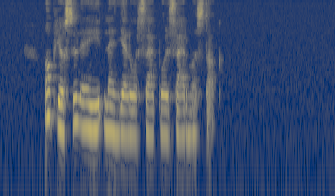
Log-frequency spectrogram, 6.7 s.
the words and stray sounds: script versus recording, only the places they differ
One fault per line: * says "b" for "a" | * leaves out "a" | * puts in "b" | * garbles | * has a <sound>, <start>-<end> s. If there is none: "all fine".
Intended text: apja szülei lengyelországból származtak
all fine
